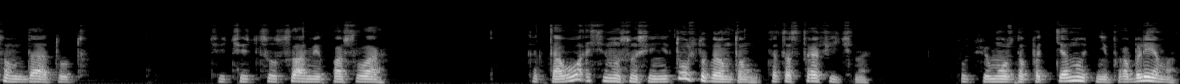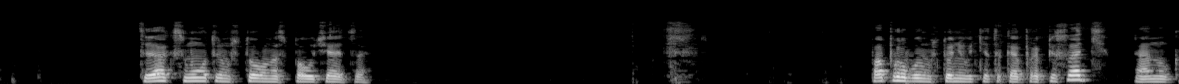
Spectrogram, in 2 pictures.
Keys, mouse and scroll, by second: 2.7 click, 3.9-5.0 middle drag, 6.9 shift+middle click, 7.5 middle click, 8.5-10.0 drag, 10.4-11.7 middle drag, 15.4-18.4 drag, 19.8 click, 21.9 KP_1.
